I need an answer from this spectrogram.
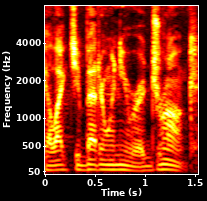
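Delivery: ordinary talk, nothing marked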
